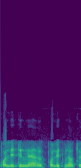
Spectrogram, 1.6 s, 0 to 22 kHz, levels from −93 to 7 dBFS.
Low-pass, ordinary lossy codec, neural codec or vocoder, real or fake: 9.9 kHz; MP3, 48 kbps; none; real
